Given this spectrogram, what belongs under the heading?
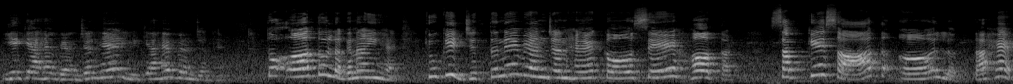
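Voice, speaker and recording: A woman teaching a Hindi lesson to young children. She talks slowly and patiently, sounding out letters and answering her own questions. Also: sits high, lively intonation, pushed and bright. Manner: slow, patient, asks questions and answers them herself; sounds out letters and stretches syllables. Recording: echoey room with faint background noise.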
